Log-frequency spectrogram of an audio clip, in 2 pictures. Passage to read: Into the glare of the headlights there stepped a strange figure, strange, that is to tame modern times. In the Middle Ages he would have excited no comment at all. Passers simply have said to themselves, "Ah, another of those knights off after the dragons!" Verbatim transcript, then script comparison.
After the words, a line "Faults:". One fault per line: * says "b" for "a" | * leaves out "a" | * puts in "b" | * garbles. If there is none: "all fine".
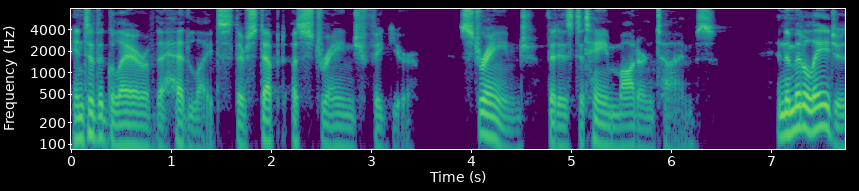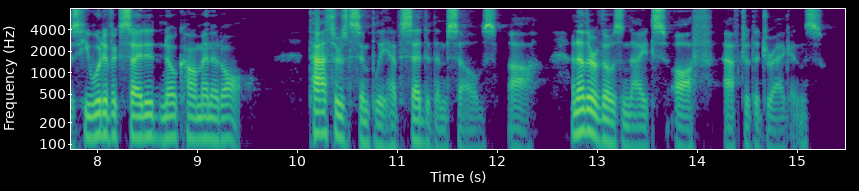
Into the glare of the headlights there stepped a strange figure, strange, that is to tame modern times. In the Middle Ages he would have excited no comment at all. Passers simply have said to themselves, "Ah, another of those knights off after the dragons!"
Faults:
all fine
